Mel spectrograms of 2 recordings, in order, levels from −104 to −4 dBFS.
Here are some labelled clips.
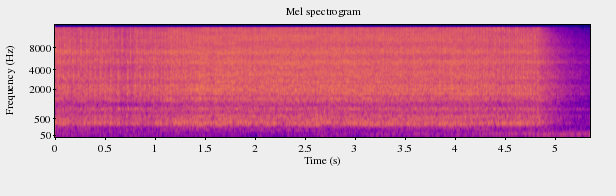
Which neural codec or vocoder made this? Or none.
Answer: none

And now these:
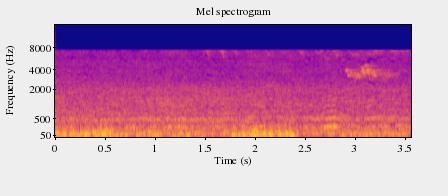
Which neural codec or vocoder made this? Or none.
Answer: vocoder, Vocos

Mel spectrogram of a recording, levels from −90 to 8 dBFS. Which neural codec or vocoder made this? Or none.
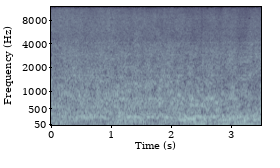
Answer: codec, SNAC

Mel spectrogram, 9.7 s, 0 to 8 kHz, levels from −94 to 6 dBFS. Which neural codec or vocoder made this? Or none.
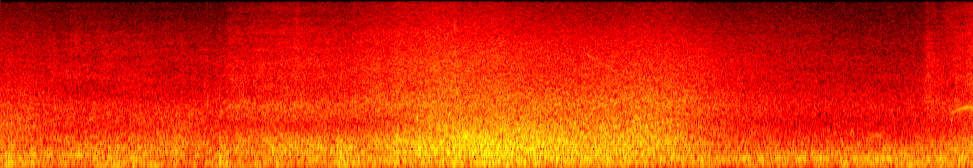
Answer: none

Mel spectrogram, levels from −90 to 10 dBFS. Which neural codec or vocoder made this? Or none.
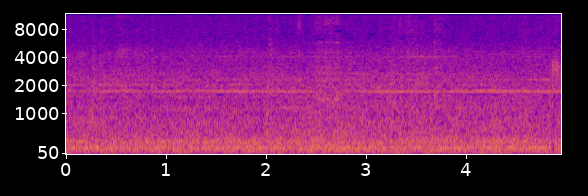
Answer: vocoder, Vocos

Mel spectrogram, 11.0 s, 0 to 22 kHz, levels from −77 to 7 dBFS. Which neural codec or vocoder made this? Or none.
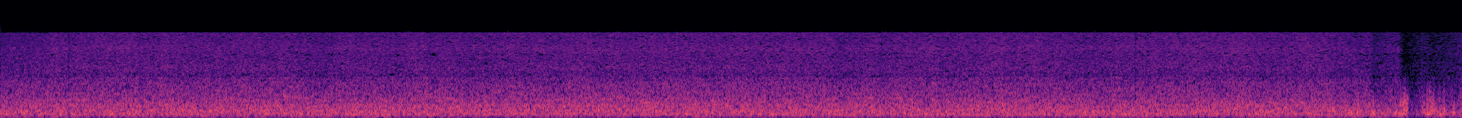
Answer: none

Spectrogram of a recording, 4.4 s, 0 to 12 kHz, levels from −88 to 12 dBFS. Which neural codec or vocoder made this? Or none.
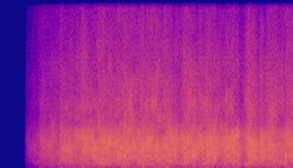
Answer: vocoder, Vocos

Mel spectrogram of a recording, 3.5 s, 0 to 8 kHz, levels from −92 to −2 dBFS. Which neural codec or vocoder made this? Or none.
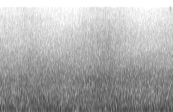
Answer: none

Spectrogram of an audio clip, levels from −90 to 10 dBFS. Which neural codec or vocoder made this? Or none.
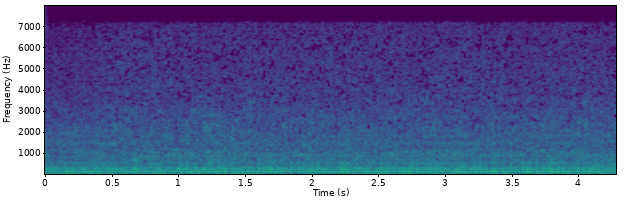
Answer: vocoder, HiFi-GAN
